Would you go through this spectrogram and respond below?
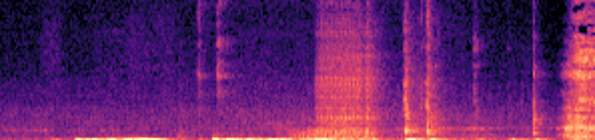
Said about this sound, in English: I hear some typing. I do now.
